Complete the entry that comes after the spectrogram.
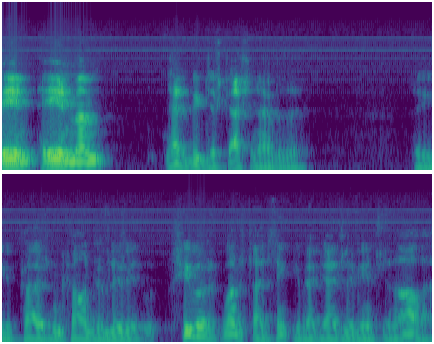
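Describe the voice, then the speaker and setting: A man's very deep, low voice, somewhat breathy, dark and mellow in tone, at a fairly quick pace with ordinary pitch variation, long and frequent pauses, big swings in loudness, and a quiet background. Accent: rural Australian. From Australia, Wimmera region of Victoria. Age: 80s+. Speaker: elderly farmer recalling family history. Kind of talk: oral history interview. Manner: halting, with frequent repetitions and fillers.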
